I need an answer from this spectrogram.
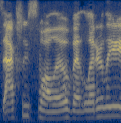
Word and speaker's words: Soileau: and following your instincts is our guest Shelby Soyo. Is am I pronouncing it correctly? It is tricky. It's actually swallow, but literally it's 1%.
